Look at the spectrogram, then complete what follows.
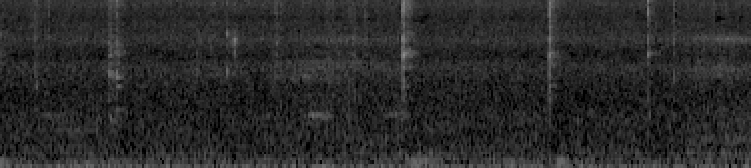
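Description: Lock pick and tension wrench clicking faintly in a cross lock as its pins are picked: a few sharp, separate clicks, the loudest about halfway through.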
